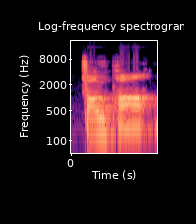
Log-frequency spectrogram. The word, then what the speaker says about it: faux pas: Faux pas. That too. It's faux. Faux. Faux pas. That sounds Londonish now. That's funny, isn't it? No, that's just the correct pronunciation.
